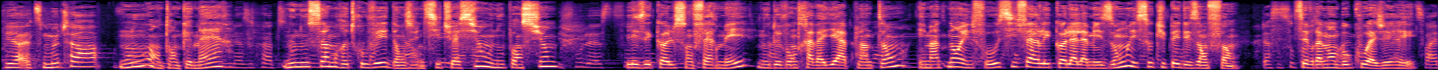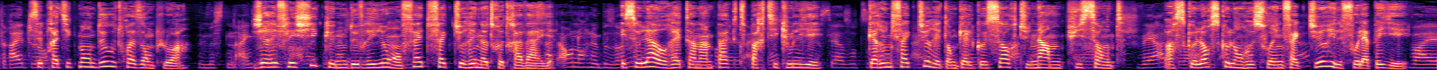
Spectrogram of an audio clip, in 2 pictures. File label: Voice over Doc; Les femmes riches ne courent pas les rues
